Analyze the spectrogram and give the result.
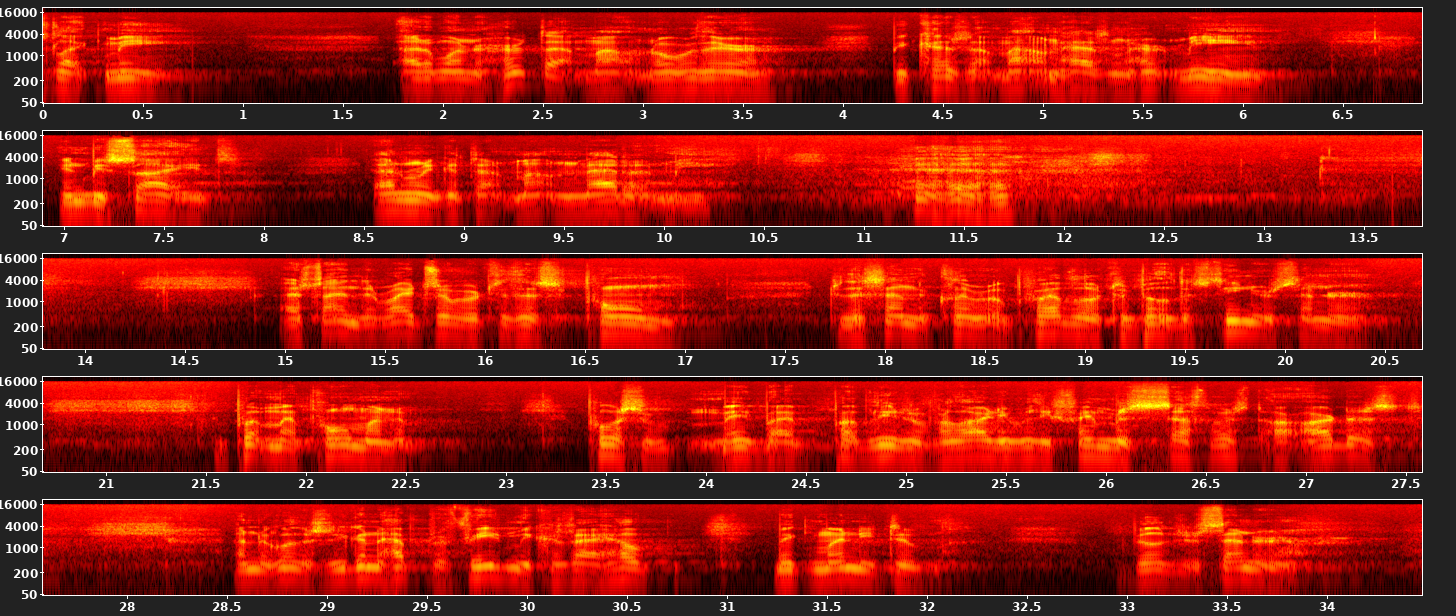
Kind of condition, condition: setting, live audience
